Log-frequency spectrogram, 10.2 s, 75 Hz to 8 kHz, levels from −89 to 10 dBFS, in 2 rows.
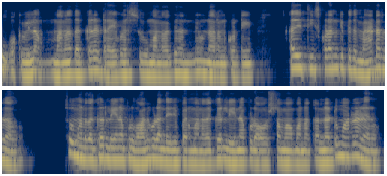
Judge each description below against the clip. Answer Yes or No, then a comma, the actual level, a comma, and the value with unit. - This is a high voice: No, medium, 145 Hz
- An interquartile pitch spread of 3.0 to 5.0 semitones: Yes, average, 3.3 semitones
